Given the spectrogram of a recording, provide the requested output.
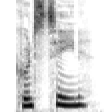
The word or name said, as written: kunstscene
